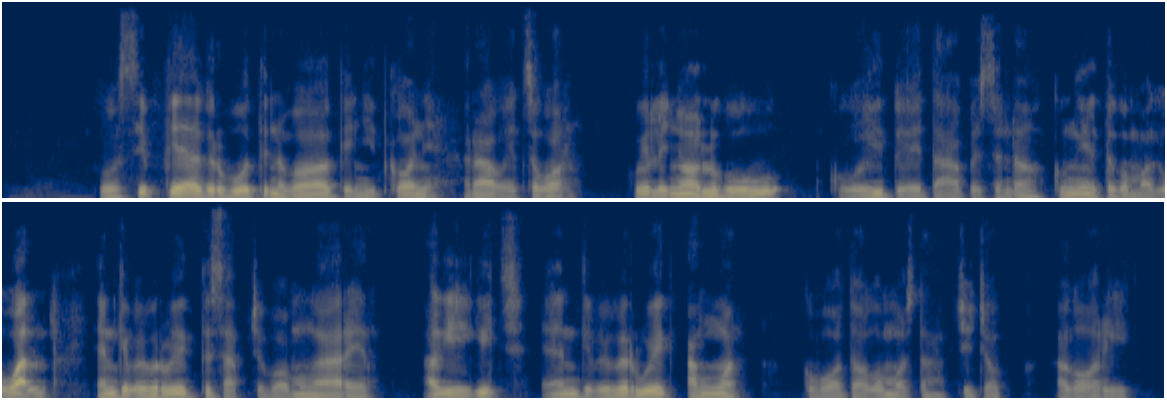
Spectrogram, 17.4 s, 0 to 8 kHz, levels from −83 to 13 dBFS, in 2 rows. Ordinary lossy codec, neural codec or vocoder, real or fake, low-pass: none; codec, 16 kHz, 6 kbps, DAC; fake; none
